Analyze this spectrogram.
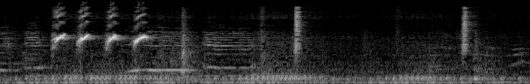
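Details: Greater green leafbird song, used as a lure for contest birds: four quick, bright upslurred whistles in a tight run, then a quiet stretch with a low hum and a few faint clicks.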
